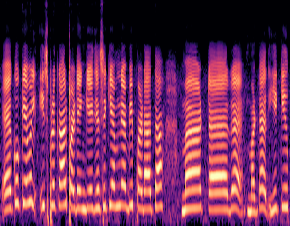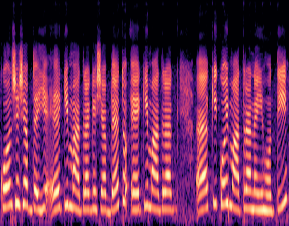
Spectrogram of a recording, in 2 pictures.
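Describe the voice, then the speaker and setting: Slow, patient woman teaching Hindi. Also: high-pitched, fairly bright tone, highs cut off. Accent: Rajasthani Hindi. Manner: slow, patient, repeats each word twice for pupils; asks questions and answers them herself. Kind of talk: Hindi primary-school lesson, reading words aloud.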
